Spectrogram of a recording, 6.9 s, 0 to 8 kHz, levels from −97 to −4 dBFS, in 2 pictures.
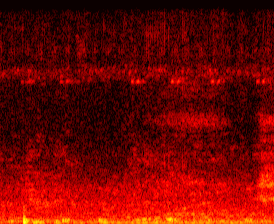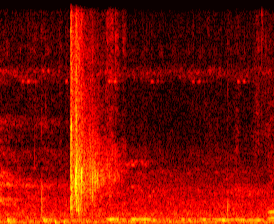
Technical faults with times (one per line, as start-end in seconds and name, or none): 0.00-6.86 noise suppressor applied to music or sounds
